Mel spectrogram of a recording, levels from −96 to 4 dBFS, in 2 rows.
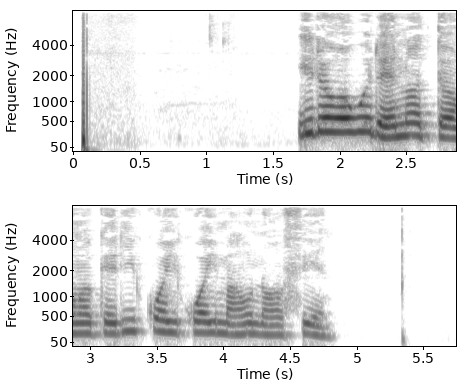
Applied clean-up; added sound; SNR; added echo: none; none; none; none.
